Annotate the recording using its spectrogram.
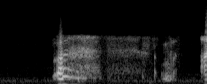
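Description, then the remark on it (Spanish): Someone coughs in harsh, raspy bursts: a loud explosive cough trailing into a wheezy rasp, then a few shorter, weaker hacks, and a final sharp cough. “Está tosiendo.”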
